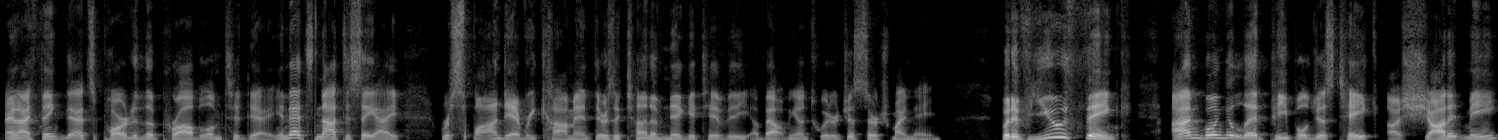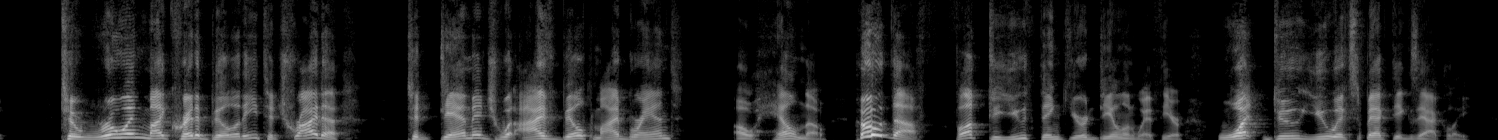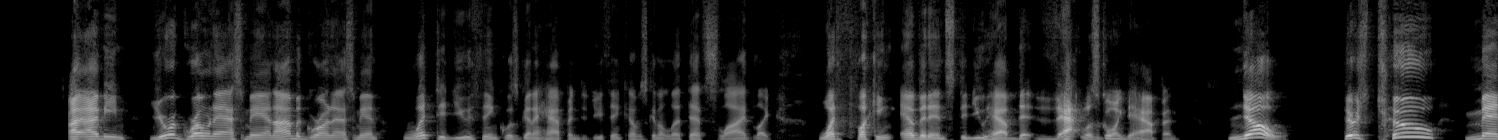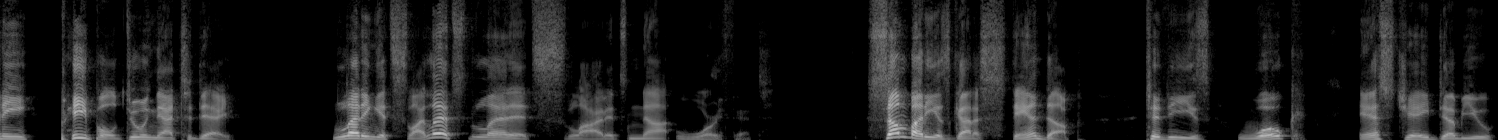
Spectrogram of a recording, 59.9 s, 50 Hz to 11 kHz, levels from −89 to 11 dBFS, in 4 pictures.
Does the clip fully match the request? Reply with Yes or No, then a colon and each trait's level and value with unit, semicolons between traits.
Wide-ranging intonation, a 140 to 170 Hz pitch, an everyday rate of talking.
Yes: wide, 8.4 semitones; medium, 145 Hz; average, 150 wpm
